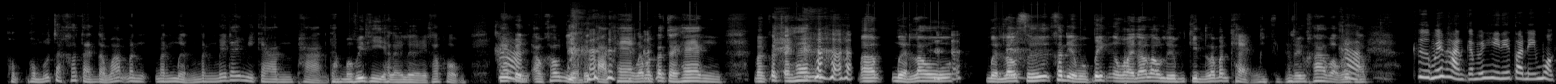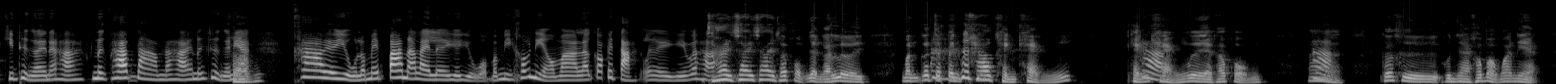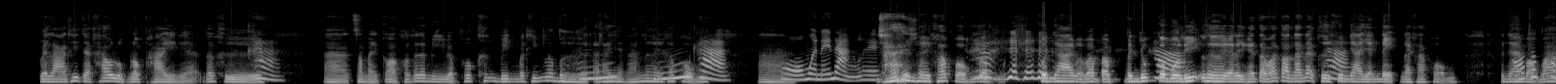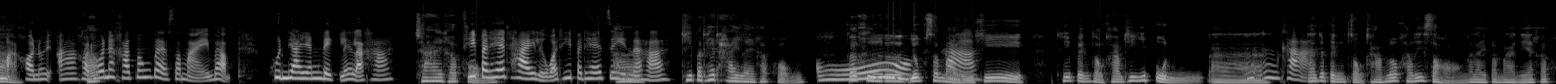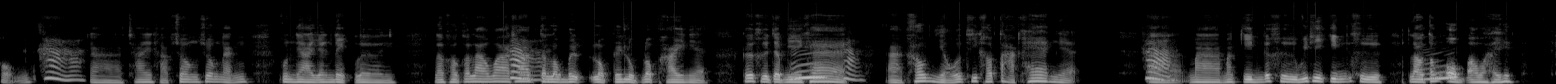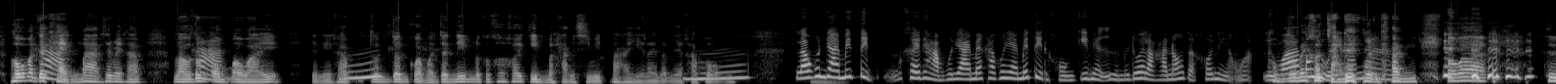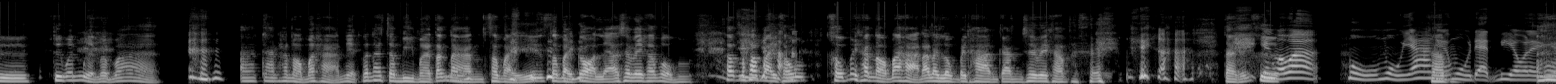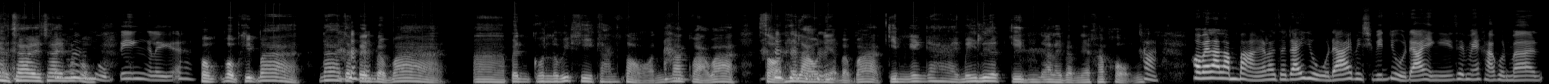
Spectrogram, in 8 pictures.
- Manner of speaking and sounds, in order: distorted speech; laughing while speaking: "วิธี"; laugh; mechanical hum; laugh; other noise; chuckle; laughing while speaking: "ไว้ เพราะ"; laughing while speaking: "เข้าใจ"; laugh; laugh; laughing while speaking: "ใช่ค่ะ"; laughing while speaking: "ใช่ค่ะ เพียงเพราะว่า"; chuckle; chuckle; tapping; laugh; laugh
- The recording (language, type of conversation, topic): Thai, unstructured, ถ้าคุณสามารถพูดอะไรกับตัวเองตอนเด็กได้ คุณจะพูดว่าอะไร?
